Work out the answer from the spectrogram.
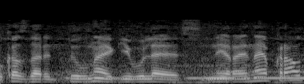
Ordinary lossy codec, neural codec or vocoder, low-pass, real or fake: MP3, 32 kbps; autoencoder, 48 kHz, 128 numbers a frame, DAC-VAE, trained on Japanese speech; 10.8 kHz; fake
